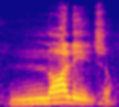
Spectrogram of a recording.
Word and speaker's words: knowledge: The word is knowledge. Let me say that word again. The word is knowledge. Which letter in the word knowledge is silent? We're hearing knowledge. Right. The letter K is the silent one.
